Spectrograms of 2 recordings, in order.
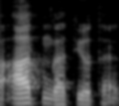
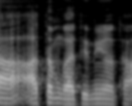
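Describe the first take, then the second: First: आत्मघाती with a full long opening आ and clear त्म; correct pronunciation. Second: आत्मघाती said the local way, first vowel clipped; wrong pronunciation. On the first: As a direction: say आत्मघाती carefully and fully. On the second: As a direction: say आत्मघाती the Churu way, dropping the sounds. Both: Retold or imitated. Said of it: "sir ने कहा".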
